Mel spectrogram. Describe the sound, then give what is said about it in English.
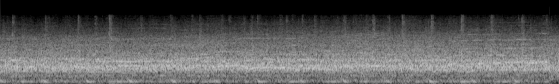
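A large stadium crowd at a Cardinals baseball game roars and cheers continuously after Freeze's hit off the right field wall ties the game 7-7, a loud, dense wall of voices with no pauses, sustained at full volume throughout. “And listen to this crowd. They have gone banana.”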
